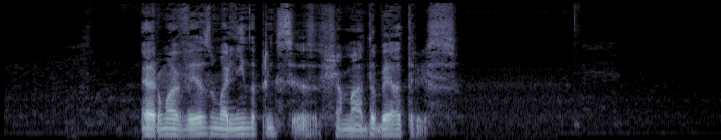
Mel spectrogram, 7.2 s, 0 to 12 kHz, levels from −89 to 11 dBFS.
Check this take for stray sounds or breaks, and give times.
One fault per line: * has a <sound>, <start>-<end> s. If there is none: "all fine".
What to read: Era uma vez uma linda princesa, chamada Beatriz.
all fine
